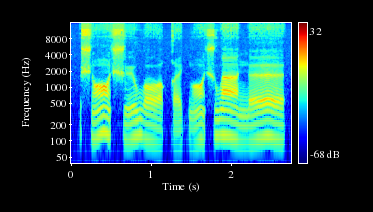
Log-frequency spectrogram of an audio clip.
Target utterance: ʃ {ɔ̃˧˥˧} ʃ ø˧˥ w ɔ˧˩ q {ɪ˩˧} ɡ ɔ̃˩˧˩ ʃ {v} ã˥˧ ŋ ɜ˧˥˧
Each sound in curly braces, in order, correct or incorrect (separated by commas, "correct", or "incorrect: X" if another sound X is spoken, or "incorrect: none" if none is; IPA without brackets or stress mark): correct, correct, incorrect: w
